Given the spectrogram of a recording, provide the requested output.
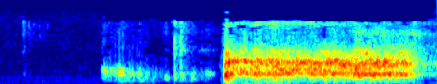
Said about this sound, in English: I'm thinking my dog is barking at whoever just walked by the front of the house.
